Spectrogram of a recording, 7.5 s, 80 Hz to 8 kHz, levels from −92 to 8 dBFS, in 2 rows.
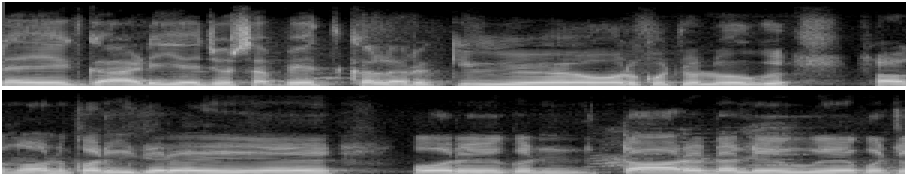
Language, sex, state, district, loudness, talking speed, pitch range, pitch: Hindi, male, Chhattisgarh, Sarguja, -16 LUFS, 165 wpm, 145-150 Hz, 145 Hz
